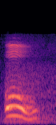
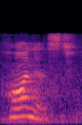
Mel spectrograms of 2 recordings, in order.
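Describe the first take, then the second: First: The word starts with a vowel sound. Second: The word starts with an h sound. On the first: The speaker calls it right. "we only pronounce O" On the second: The speaker calls it wrong. "We do not say honest"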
